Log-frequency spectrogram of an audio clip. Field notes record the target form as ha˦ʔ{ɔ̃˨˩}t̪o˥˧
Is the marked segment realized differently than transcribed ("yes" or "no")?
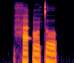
yes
